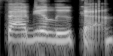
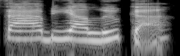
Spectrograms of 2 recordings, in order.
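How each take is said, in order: First: The name is said quickly and smoothly. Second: The name is said slowly and carefully.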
